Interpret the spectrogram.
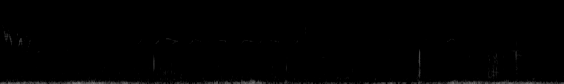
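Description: A small songbird singing a quick run of repeated high chirps, about five a second, lasting a second or two, over a low rumble. A few faint clicks follow near the end.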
